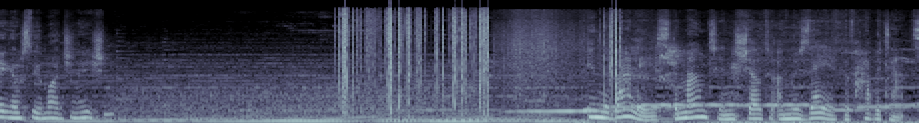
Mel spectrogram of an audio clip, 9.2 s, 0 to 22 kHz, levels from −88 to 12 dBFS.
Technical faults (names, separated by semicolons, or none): cable scratch noise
